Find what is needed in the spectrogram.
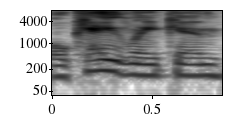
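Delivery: ordinary delivery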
